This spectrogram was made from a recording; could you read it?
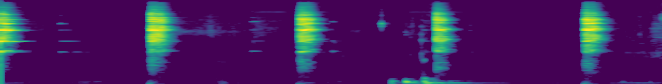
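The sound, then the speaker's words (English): Glasses clink together in a toast, about five bright ringing chimes spaced roughly a second apart, with a few soft thuds and handling noises in between and no talking. “It's a lot of clinks. It's a lot of clinking.”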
